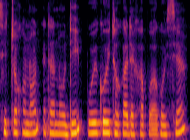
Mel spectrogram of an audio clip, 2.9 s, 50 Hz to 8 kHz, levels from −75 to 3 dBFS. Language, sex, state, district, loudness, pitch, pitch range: Assamese, female, Assam, Kamrup Metropolitan, -17 LUFS, 215 Hz, 200-225 Hz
